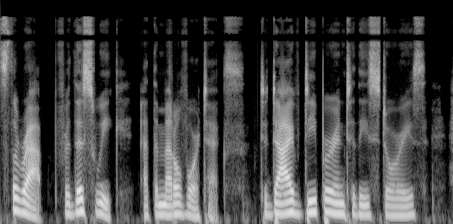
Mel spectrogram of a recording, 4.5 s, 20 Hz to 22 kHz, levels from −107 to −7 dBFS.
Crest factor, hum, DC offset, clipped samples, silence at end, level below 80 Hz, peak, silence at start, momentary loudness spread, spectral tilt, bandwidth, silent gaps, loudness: 18 dB; none; under 0.1%; under 0.1%; 0.3 s; -48 dBFS; -8 dBFS; 0 s; 13 LU; -4.5 dB/octave; 17 kHz; none; -25 LUFS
